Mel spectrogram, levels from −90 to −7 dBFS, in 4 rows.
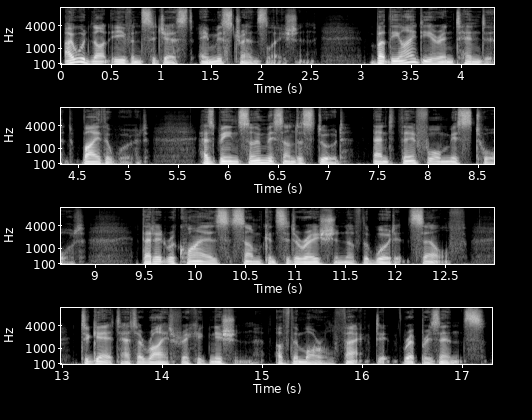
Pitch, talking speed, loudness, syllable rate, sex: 100 Hz, 145 wpm, -21 LUFS, 4.8 syllables/s, male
